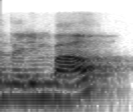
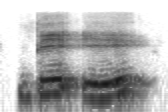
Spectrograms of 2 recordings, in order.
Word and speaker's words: Berimbau: It's called the berimbau.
